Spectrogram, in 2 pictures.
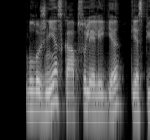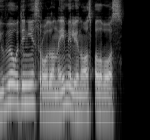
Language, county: Lithuanian, Vilnius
